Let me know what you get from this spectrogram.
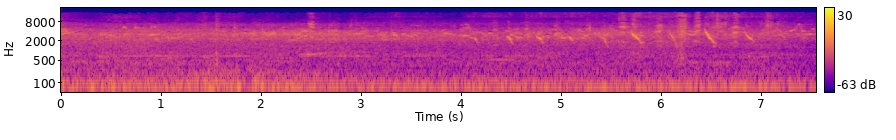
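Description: Birds chirping: many short, quick downward-sweeping calls, busiest in the second half, over a steady low outdoor rumble.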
